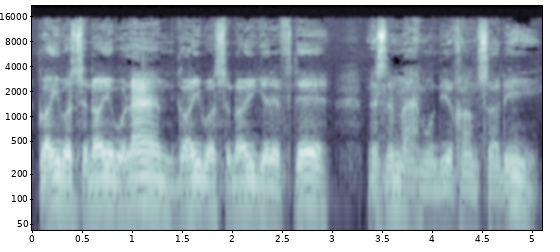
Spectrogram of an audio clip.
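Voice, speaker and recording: A man reading a story aloud in a very deep voice. His tone is dark and slightly husky, and his delivery is measured and rhythmic. The recording is dry and close. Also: fairly even intonation, dry recording.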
